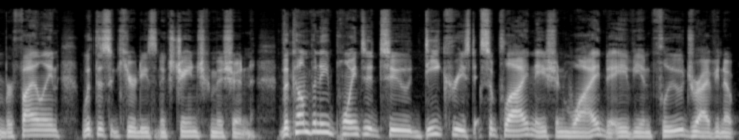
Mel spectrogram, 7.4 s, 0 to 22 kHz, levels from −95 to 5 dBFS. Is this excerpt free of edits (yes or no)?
no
